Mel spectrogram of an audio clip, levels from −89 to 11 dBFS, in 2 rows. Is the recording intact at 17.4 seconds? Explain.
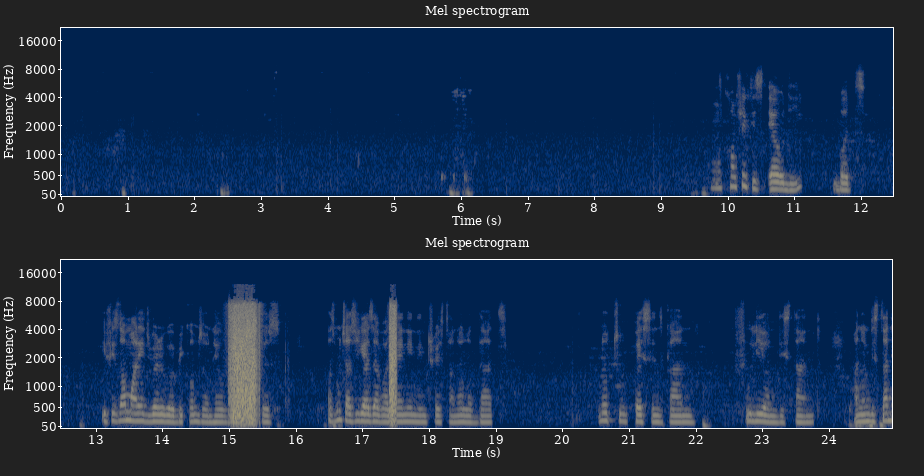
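No. A wireless microphone noise hit runs from 17.35 to 17.56 s. Reflected radio paths cancel the analogue FM signal there. The receiver's own noise swells into the gap, heard as a brief burst of static and swish over the speech.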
